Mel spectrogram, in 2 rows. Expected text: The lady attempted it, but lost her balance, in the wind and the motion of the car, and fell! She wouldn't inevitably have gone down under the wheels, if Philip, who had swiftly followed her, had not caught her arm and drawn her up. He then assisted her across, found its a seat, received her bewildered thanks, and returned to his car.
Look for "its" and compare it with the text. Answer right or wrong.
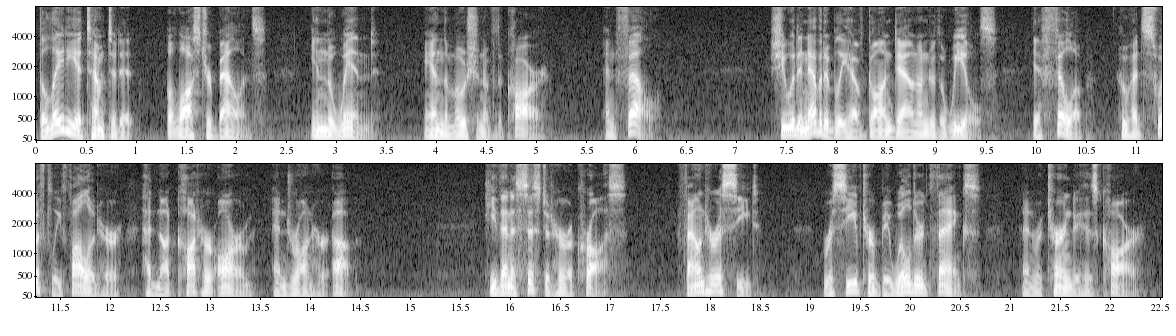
wrong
